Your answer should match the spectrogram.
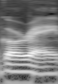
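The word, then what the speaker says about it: Goree: pronounce his name uh i've heard both gory and goray but i think it's gory and um uh who's the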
